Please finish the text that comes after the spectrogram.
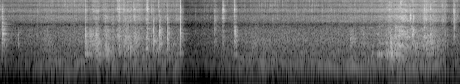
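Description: Spoon scraping and clinking in a pan as ginger, garlic and chillies are stirred for a lamb karahi over a soft sizzle of frying, with irregular stirring bursts and a short lull partway through.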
